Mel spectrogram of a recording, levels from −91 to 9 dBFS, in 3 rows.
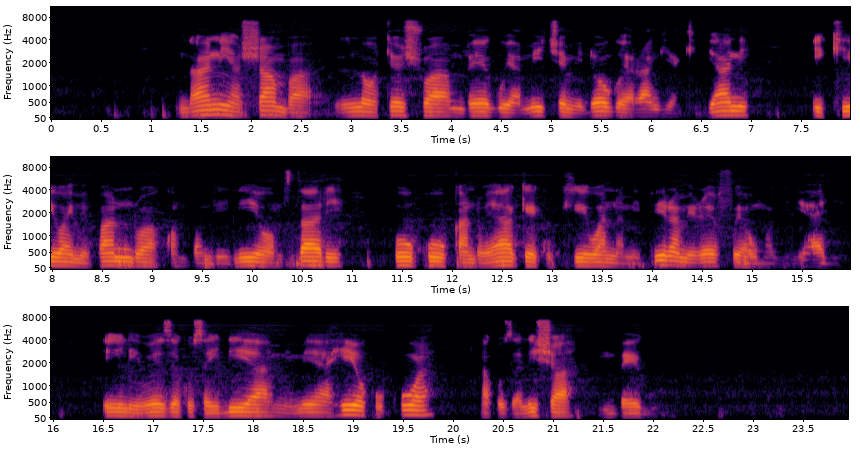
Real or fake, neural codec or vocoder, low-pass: real; none; 7.2 kHz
